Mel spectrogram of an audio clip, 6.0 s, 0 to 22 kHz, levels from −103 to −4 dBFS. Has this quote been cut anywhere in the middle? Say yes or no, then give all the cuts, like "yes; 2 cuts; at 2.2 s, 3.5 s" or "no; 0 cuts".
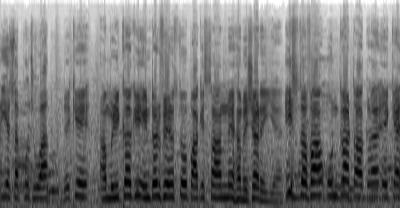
yes; 2 cuts; at 0.9 s, 4.2 s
